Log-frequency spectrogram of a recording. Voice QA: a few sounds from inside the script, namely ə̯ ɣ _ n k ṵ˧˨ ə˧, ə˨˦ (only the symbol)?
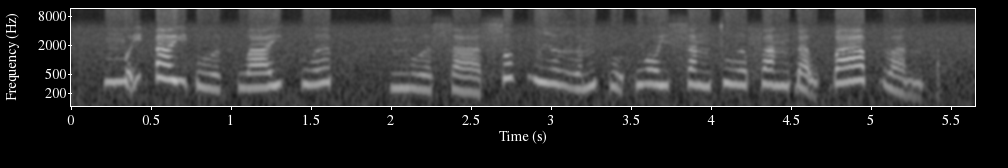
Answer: ə˨˦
